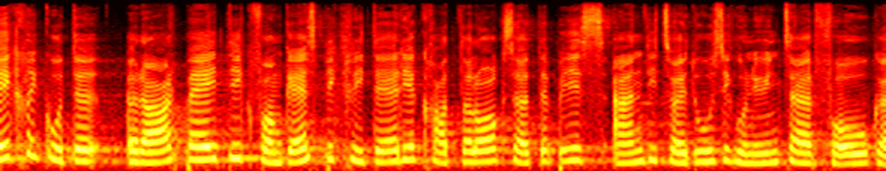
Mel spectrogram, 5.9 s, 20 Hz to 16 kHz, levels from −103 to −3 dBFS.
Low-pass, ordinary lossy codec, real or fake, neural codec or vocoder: 14.4 kHz; none; real; none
